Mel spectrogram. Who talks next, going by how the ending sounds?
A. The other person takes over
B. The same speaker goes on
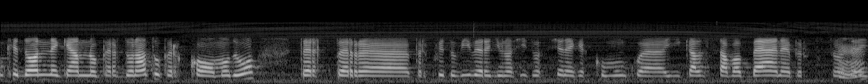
B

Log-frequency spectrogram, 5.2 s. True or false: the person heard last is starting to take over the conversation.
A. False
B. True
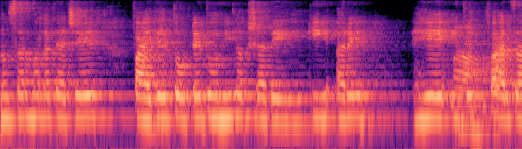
A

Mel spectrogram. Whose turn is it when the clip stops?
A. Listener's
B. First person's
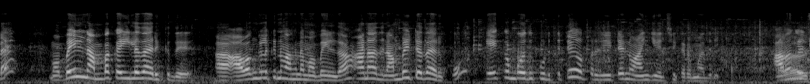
A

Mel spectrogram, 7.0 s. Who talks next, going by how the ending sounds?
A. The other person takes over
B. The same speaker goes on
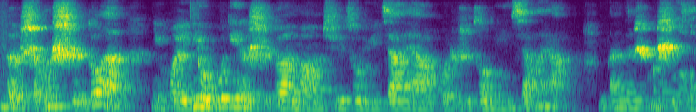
A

